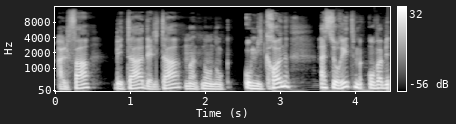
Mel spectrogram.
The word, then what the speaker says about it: Omicron: Il faut dire Omicron pour une raison simple, expliquée. C'est comme epsilon. Voilà. En grec, quand un mot se termine par on, on prononce on, Omicron.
